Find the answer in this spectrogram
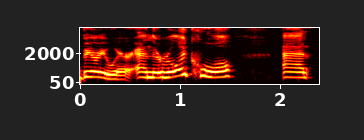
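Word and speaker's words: Bariware: I saw these things called Barryware, and it's spelled B-A-R-I-W-A-R-E.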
